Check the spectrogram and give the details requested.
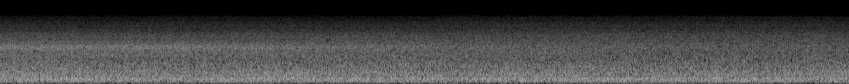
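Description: Steady rushing noise of an EN57 electric multiple unit pulling away into the distance, slowly fading. A higher hiss within it dies away in the first couple of seconds.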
